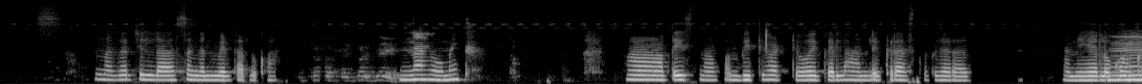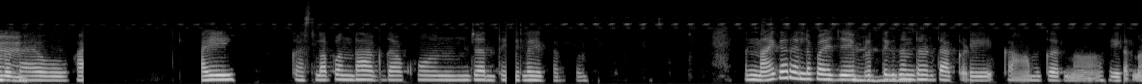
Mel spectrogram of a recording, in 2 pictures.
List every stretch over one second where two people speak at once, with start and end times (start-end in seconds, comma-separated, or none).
none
